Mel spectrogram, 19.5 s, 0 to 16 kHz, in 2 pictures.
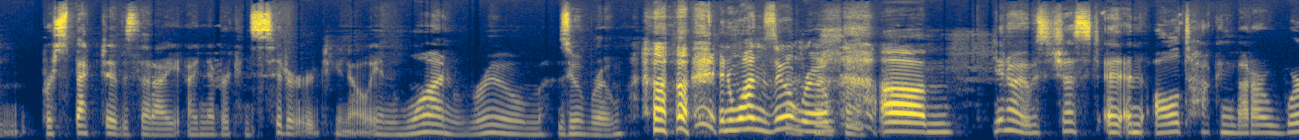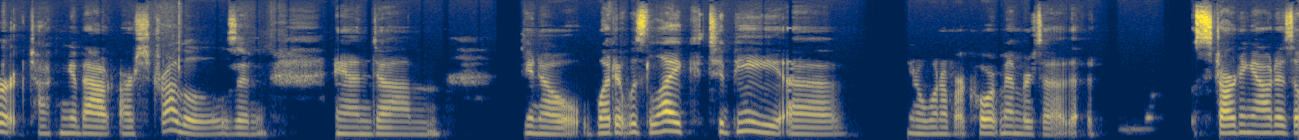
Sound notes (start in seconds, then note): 4.9 chuckling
